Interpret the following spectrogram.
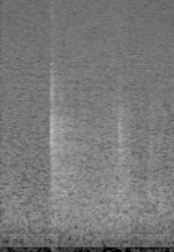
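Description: Two short sharp knocks over a faint steady hiss: a louder one just under a second in with a brief ringing tail, and a softer one near the end.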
